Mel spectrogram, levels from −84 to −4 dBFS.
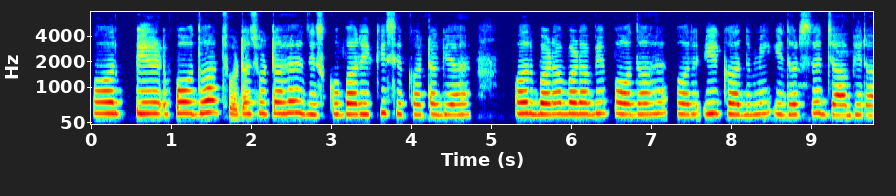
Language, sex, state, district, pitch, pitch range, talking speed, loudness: Hindi, female, Bihar, Gopalganj, 290 Hz, 280-300 Hz, 145 wpm, -20 LUFS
